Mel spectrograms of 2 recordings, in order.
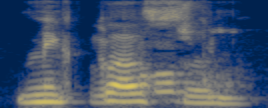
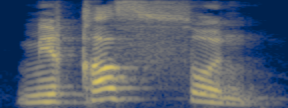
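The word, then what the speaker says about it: مقص: Mikosun. Ne prononce pas. Mikosun. Miqassun. Mikosun. Miqassun. T'appuies sur sad. Ok. Mikosun. Non. Miqassun. C'est sad où il faut appuyer.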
